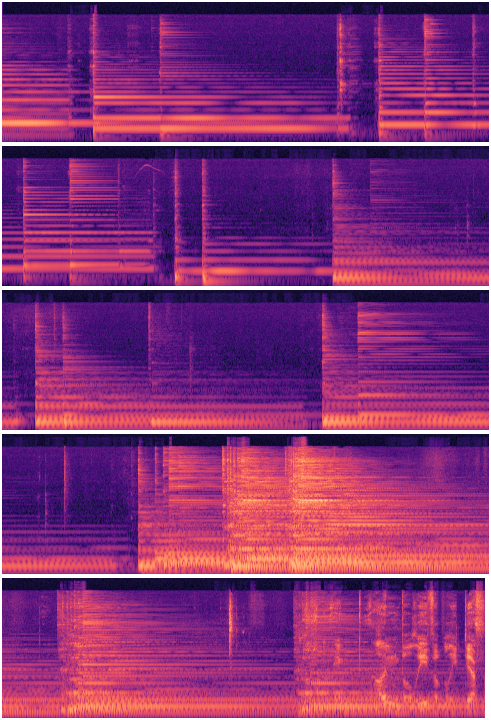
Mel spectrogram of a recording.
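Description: Lowden acoustic guitar played indoors, with separate plucked notes and chords ringing out and decaying, then building to fuller strummed passages near the end.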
